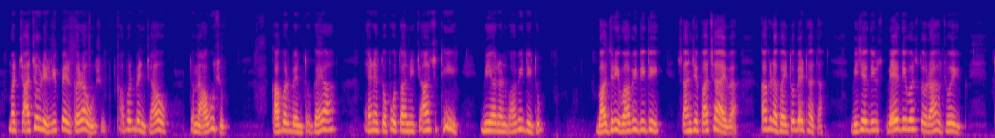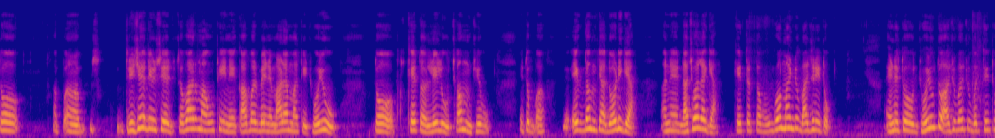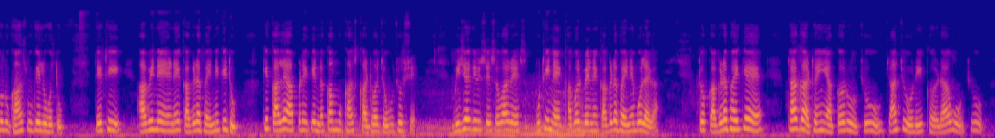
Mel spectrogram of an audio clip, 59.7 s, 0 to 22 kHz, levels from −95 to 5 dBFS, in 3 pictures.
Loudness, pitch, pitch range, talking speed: -24 LUFS, 225 Hz, 195-250 Hz, 110 wpm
